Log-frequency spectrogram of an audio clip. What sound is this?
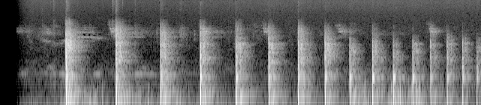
The sound of a basketball repeatedly hitting the ground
